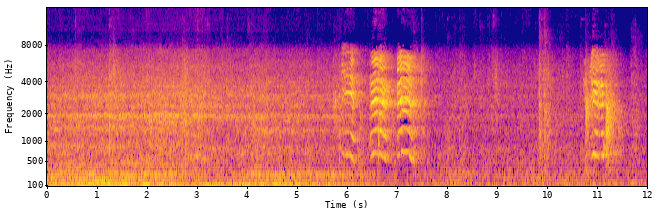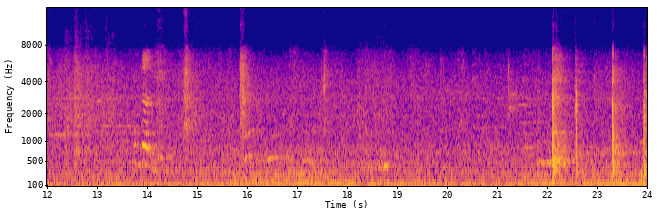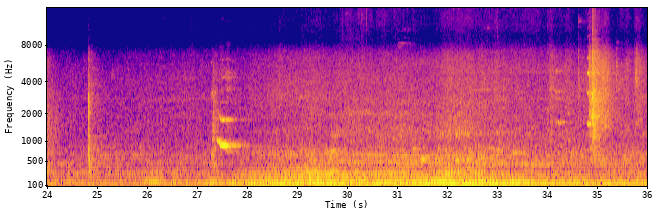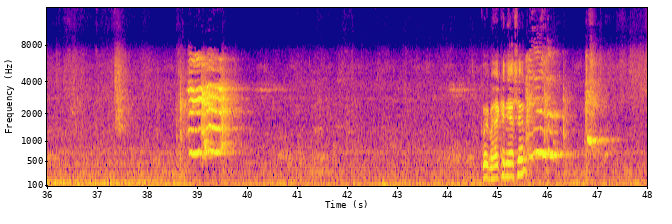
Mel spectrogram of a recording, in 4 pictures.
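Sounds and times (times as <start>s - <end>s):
stroller wheels rolling on concrete: 0.0s - 12.9s, 27.6s - 39.5s.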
